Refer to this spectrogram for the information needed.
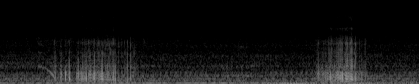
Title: snoring sphynx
